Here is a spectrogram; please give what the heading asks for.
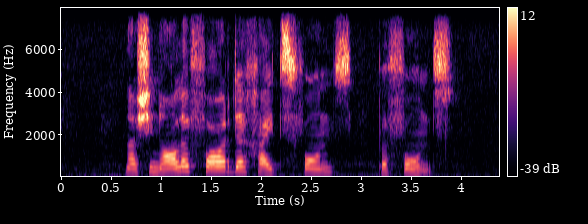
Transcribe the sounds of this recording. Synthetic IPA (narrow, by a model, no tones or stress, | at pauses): nɐʃunɑːləfɑːrdəχɦəjtsfɔns | b̥əfɔns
